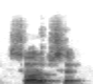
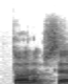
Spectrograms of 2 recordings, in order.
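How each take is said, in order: First: The name begins with an s sound. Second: The name begins with a t sound. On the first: This is the name as intended. The speaker calls it right. "तौरभ sir नहीं, सौरभ sir" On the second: This imitates someone who says s as t. The speaker calls it wrong. "वो स को त बोलता है"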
